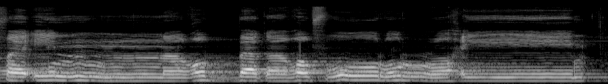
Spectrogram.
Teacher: فإن میں نون مشدد غنہ کے ساتھ میں پڑھیں گے۔ اور ربک میں را کو پر پڑھیں گے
